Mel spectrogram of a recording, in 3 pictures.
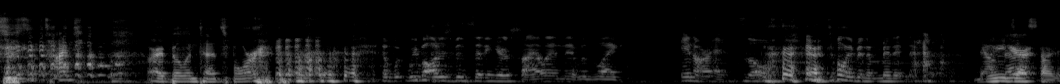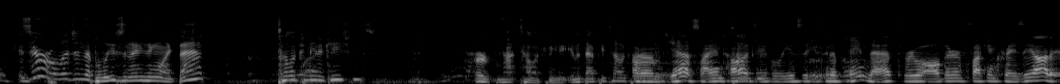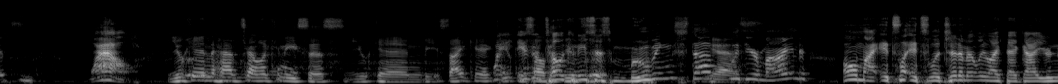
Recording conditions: hum or buzz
